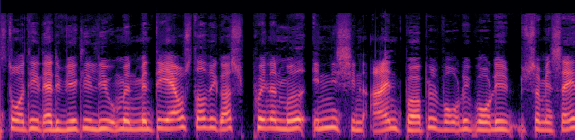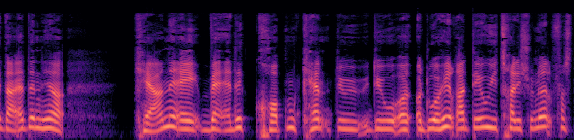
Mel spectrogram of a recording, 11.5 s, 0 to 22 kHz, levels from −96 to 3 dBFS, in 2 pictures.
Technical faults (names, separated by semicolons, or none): none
